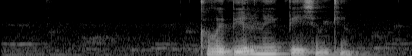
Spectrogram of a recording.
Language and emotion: Russian, neutral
